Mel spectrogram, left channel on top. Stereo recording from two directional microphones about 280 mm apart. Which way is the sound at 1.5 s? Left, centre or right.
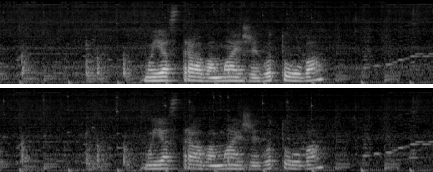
Left.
